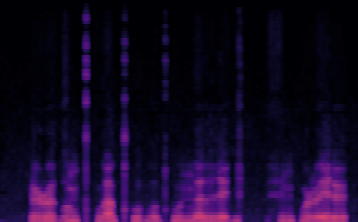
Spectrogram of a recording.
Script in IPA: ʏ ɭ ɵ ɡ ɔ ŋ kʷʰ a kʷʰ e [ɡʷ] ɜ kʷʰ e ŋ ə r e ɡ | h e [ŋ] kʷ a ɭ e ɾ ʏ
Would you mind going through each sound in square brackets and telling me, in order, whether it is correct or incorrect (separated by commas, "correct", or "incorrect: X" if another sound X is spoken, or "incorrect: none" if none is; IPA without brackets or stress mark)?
correct, correct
